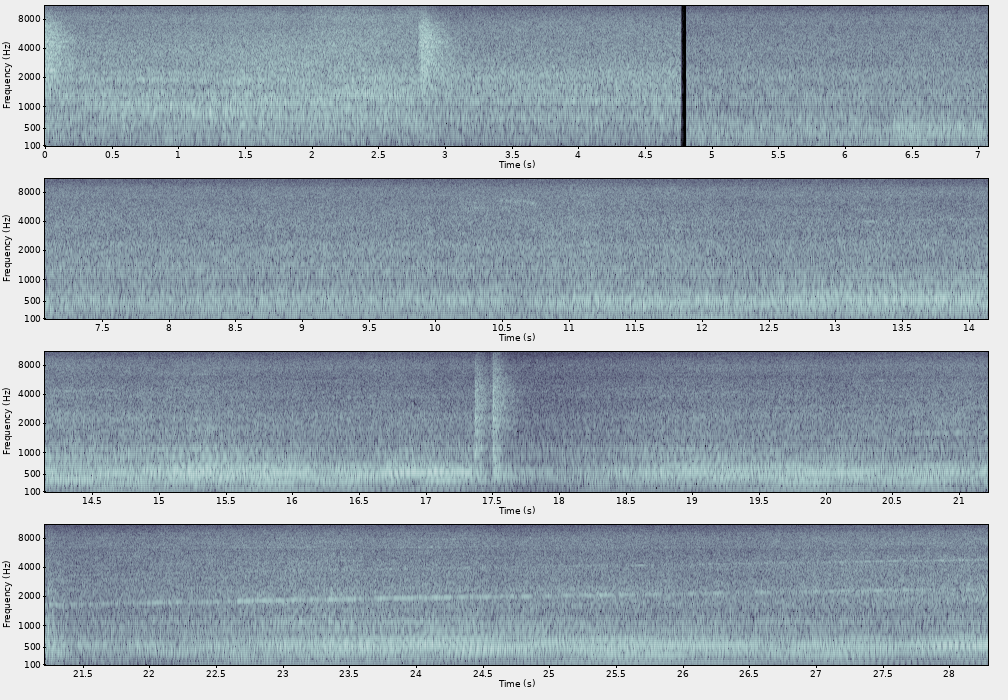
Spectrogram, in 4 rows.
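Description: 2020 Shelby GT500's supercharged 5.2-litre V8 running, its pitch stepping up partway through, with a thin whine rising slowly through the second half.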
